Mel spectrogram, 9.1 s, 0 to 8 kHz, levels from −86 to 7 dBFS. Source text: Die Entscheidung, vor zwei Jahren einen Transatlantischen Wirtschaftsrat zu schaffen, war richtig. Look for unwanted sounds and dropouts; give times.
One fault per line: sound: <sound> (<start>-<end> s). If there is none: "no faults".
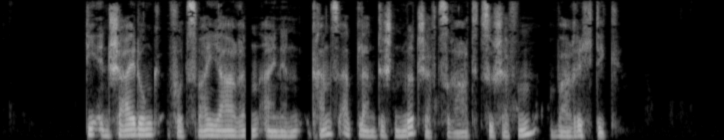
sound: dropout (3.1-3.2 s)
